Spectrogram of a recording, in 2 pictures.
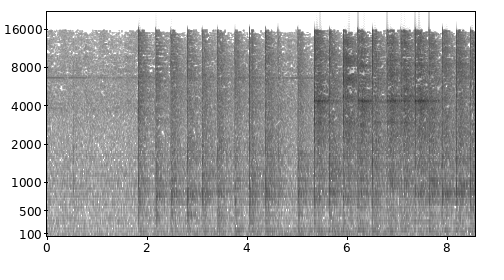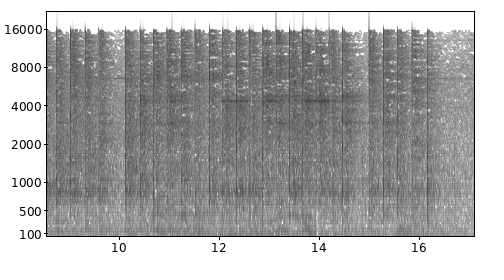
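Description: Small body hammer tapping rapidly on the edge of a plastic car body panel, about four even strikes a second with a slight ring. The tapping starts about two seconds in, breaks off briefly twice, and stops shortly before the end.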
